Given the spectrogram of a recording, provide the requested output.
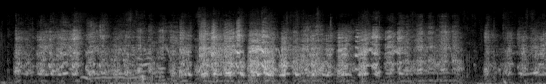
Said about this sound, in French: au cas où vous auriez pas reconnu, on vient de croiser un troupeau d'oies. Ils nous ont pas attaqué, ça va.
